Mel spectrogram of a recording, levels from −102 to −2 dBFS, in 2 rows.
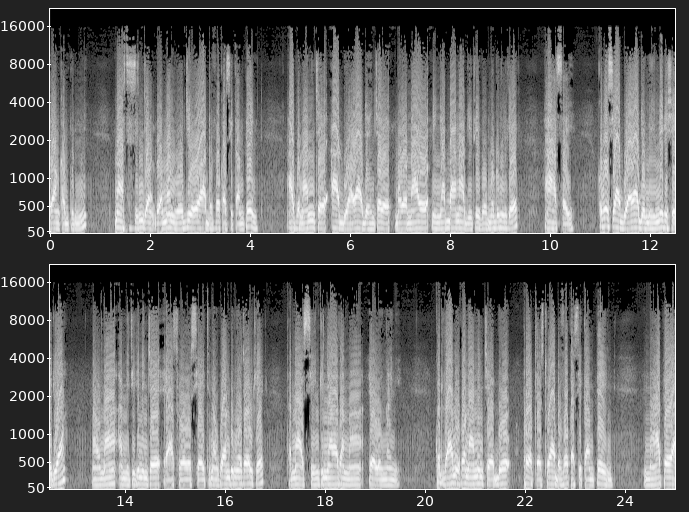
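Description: From start to finish the speech is hit by hard clipping: it's driven roughly 24 dB past what the stage can pass, so around a third of the waveform gets sliced flat. Those squared-off peaks throw harmonics way up top, giving a harsh fuzz on every loud sound.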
